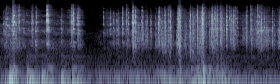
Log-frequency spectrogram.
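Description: A bundle of solid wooden colored pencils, held upright, is rubbed and rolled together between the fingertips, making a dry, ratcheting wooden clatter. Short, bright bursts of clicking come in quick clusters, pause briefly, then return in a denser, steadier rattle.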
